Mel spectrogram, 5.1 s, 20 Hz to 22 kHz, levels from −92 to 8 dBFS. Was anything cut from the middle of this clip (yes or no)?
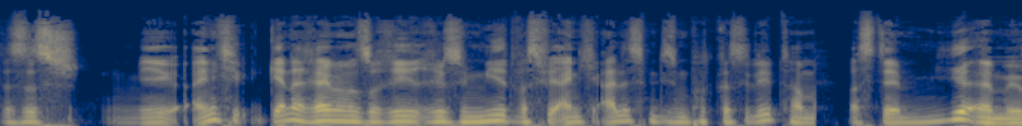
yes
